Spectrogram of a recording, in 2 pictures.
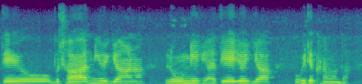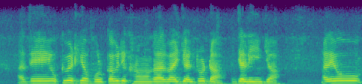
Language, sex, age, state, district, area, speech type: Dogri, female, 45-60, Jammu and Kashmir, Reasi, rural, spontaneous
